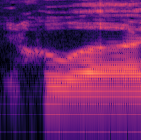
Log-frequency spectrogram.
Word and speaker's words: Yahweh: It's actually YHWH, and I mean if you want to say it like that, right? Yeah, I don't always say it the right way. It's Yahuwah, Y- Yahweh. yeah, Yahweh, well, Yahuwah, Yahweh, Yahweh. You can say Yahweh, Yahweh.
